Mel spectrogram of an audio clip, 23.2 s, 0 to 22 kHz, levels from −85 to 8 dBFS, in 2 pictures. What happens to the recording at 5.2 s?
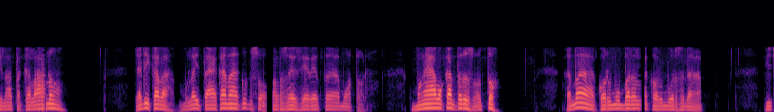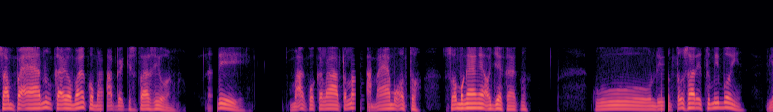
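Nothing goes wrong at 5.2 s: the speech continues without interruption there, carried through the narrow G.711 telephone band with its faint level-following quantisation hiss.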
